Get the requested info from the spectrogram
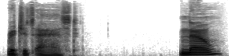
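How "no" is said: mildly curt, a little higher; brief, dismissive refusal; understated curtness. A narrator's reading. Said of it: "Donahue said curtly".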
